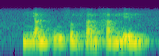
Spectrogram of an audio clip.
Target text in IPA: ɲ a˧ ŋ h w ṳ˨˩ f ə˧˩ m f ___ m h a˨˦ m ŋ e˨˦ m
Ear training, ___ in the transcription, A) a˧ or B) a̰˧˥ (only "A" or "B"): A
